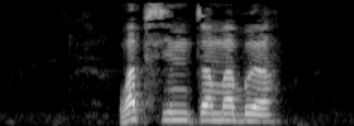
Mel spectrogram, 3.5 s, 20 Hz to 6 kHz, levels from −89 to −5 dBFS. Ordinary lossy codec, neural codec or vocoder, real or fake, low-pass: MP3, 24 kbps; none; real; 5.4 kHz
